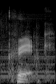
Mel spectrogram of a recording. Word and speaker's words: creek: I've always pronounced it creek, but in this game they call it crick.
